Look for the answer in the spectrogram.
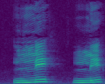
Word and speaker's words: les: Então, lê para marcar o plural. E vai ser com essa pronúncia aberta, né? Lê. Ao contrário do masculino que é le, vai ser lê.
